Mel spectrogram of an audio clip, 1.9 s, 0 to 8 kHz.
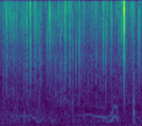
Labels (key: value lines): label: biophony, cascading saw
recorder: SoundTrap 600 or HydroMoth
